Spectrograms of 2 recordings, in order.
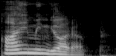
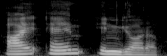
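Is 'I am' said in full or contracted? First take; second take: contracted; full. First: The words 'I am' are contracted to 'I'm'. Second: The words 'I am' are said in full.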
